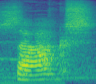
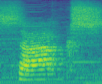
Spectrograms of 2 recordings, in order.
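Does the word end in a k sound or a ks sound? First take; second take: ks; ks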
